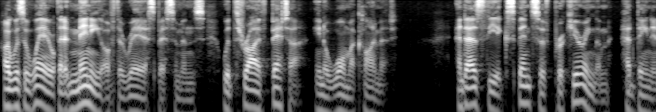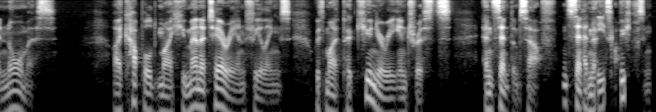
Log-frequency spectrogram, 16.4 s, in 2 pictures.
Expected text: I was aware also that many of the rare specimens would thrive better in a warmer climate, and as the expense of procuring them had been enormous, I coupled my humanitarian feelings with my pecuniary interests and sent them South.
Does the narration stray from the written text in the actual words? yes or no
yes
